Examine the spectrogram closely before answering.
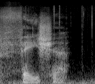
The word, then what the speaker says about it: fascia: His inflection, his cadence, the way he said fascia like it has three syllables.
